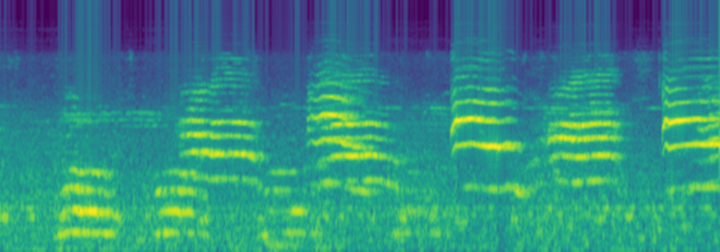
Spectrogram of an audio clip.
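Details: A cat calling its mother: a series of loud, harmonic meows, each under a second long, some rising and some falling in pitch, repeated roughly every second with short gaps between them.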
